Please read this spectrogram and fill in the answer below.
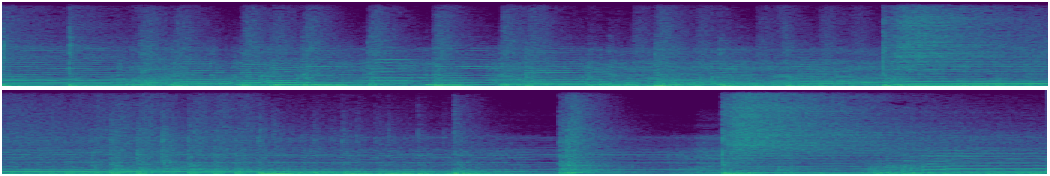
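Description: Live rock band playing an instrumental: electric guitar, bass guitar and drum kit. A busy passage with steady drum strokes gives way about four seconds in to a long held chord under a cymbal crash, with two sharp hits near the end.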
